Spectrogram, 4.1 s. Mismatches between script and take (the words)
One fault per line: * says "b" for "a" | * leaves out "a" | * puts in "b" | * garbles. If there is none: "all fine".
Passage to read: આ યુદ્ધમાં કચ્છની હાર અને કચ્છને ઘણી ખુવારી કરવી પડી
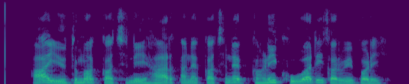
all fine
